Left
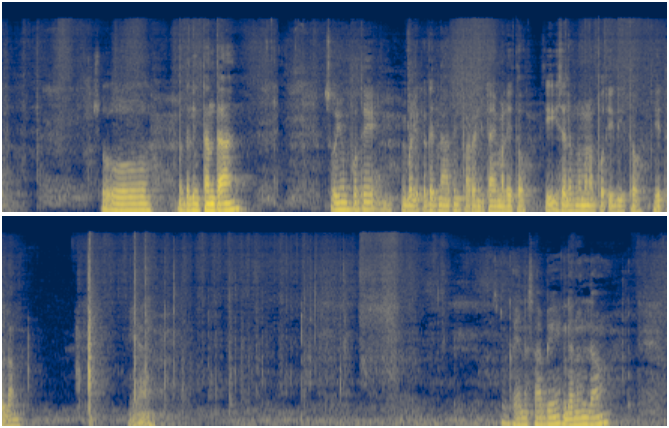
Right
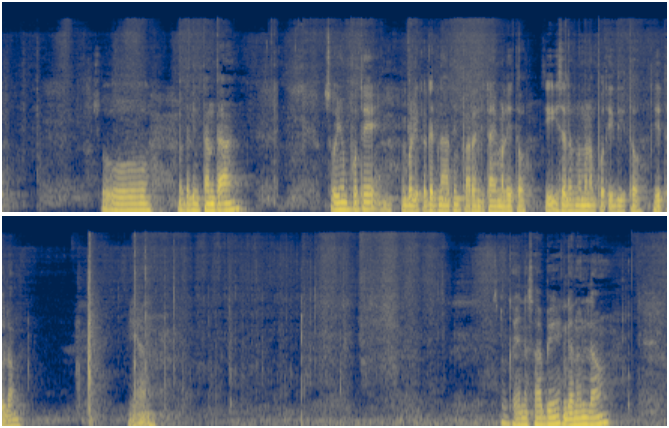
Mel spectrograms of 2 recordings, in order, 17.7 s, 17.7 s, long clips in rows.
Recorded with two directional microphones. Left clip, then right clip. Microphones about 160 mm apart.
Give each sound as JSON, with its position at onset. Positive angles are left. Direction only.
{"t": 1.2, "sound": "a sound", "side_deg": 10}
{"t": 2.4, "sound": "speech", "side_deg": 15}
{"t": 3.9, "sound": "speech", "side_deg": -15}
{"t": 10.5, "sound": "speech", "side_deg": -30}
{"t": 15.4, "sound": "speech", "side_deg": -35}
